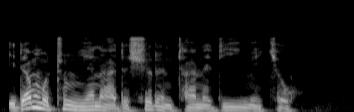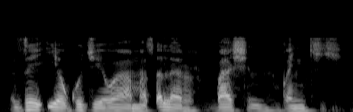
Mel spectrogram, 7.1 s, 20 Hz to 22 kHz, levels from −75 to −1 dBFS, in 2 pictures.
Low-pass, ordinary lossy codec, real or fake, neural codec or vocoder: 5.4 kHz; none; real; none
